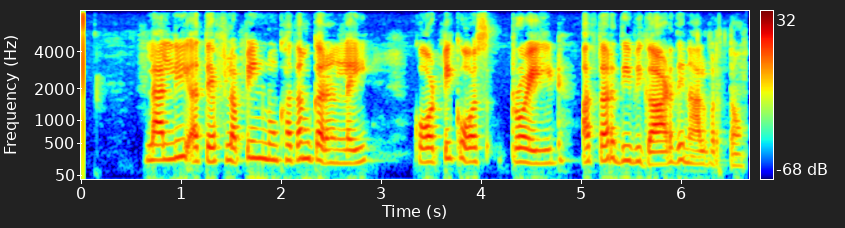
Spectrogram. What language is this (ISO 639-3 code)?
pan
